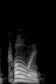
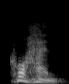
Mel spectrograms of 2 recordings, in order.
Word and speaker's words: Kohen: That's why you see Jewish people today say they're Cohen. Their last name Cohen. No, say it like it's supposed to be. Kohen.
